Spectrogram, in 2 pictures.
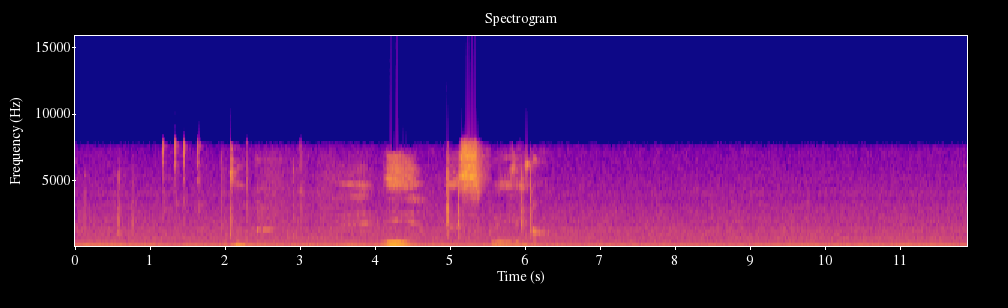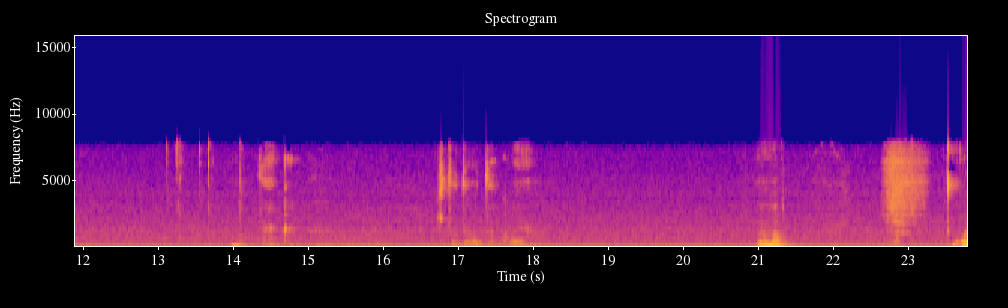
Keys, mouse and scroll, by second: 1.1 shift+click, 1.4 shift+click, 2.3-5.0 middle drag, 5.0 s, 13.6 click, 14.1-17.1 middle drag, 23.2-23.7 scroll down 2.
